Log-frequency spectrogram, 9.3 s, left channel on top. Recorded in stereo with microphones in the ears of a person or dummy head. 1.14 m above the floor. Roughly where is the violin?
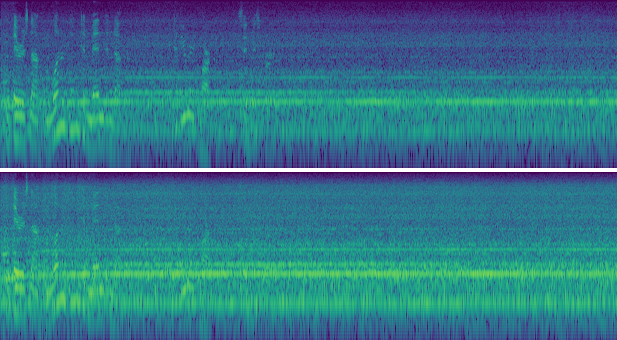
I don't hear a violin.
